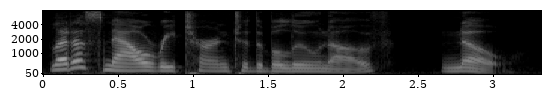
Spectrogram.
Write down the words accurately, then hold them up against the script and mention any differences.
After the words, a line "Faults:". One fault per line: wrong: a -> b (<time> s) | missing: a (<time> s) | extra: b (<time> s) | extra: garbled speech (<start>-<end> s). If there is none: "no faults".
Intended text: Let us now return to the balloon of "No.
Let us now return to the balloon of "No.
Faults:
no faults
